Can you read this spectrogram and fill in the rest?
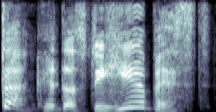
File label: levelup, de; cookie run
